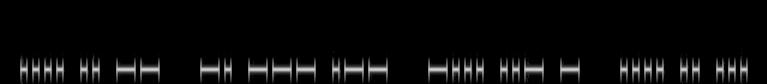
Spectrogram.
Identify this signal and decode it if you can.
Morse code, heard as a keyed tone, about 20 wpm, 700 Hz. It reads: HIM NOW BUT HIS
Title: Sentences from Top 1000 Words - Review Part 6 - 20wpm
